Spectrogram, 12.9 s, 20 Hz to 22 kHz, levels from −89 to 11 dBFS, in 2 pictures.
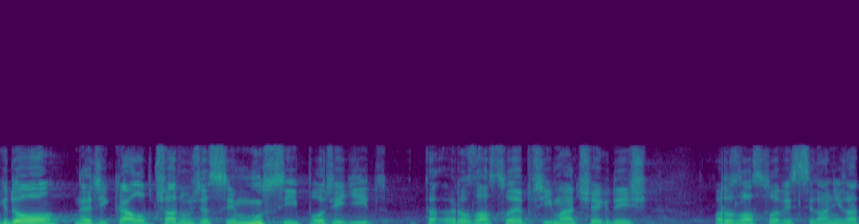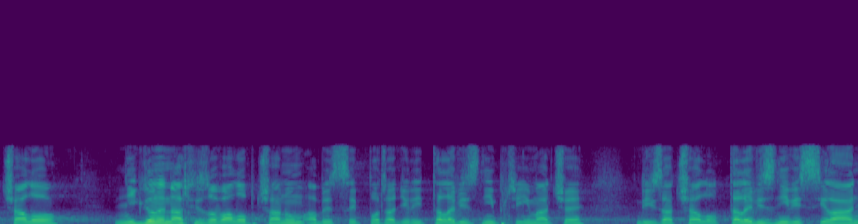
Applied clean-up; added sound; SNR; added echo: none; none; none; none.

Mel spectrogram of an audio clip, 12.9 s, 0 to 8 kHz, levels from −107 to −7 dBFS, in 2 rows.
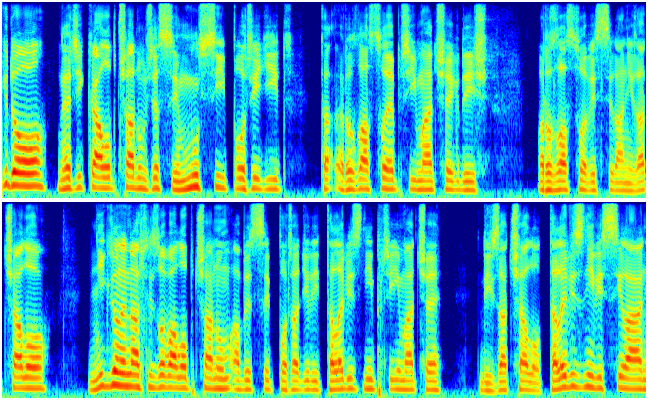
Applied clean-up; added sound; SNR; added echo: neural diffusion model UNIVERSE++.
